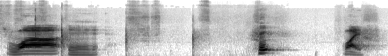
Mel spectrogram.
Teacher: this F actually becomes H sound, even though in Japanese we use the letter F.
